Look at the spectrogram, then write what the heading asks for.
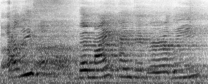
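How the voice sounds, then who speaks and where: A woman's voice: high voice, a little slow, a bit bright. A young woman acting a frustrated, yearning twenty-one-year-old in a staged play reading, recorded in an echoey, noisy hall. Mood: exasperated. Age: young adult.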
